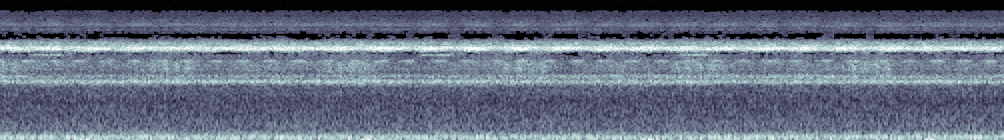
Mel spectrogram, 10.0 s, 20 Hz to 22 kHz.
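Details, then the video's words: Steady cricket song, a bright, piercing trill with faint pulsing, above a lower ringing band and constant soft rumble. "1 Hour of Cricket Sounds"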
